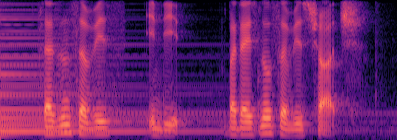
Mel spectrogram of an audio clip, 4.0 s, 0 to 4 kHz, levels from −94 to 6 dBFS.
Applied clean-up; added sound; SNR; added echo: none; Acoustic guitar; 11 dB; none.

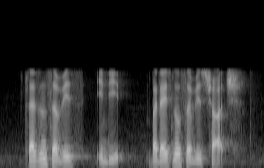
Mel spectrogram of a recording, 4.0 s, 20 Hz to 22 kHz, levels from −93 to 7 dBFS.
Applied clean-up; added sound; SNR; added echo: none; none; none; none.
